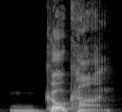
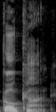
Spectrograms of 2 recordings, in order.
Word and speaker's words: Goan: butcher his name but it's Goan so kind of like Gohan I guess from Dragon Ball Z but Goan and looks like he's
